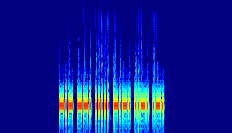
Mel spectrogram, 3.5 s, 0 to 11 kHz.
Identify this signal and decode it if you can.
Morse code, heard as a keyed tone, about 53 wpm, 700 Hz. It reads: KG5CFR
